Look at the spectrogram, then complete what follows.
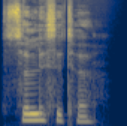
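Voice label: "solicitor", British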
